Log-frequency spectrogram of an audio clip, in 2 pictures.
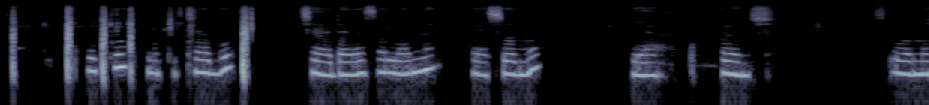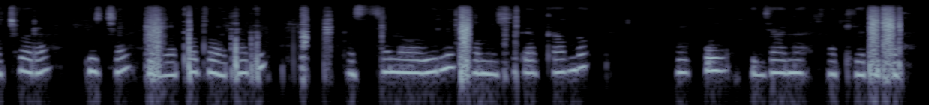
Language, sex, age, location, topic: Swahili, female, 25-35, Nakuru, education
